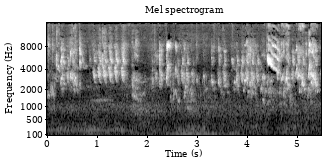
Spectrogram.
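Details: Eurasian blackcap kept indoors gives a continuous high warble: chattering trills and scratchy phrases, then clearer sweeping whistled notes near the end, with a soft low hum in the background.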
